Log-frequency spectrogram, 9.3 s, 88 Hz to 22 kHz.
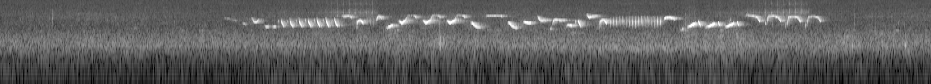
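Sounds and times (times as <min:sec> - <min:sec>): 
Eurasian wren singing: 0:02.5 - 0:08.2.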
